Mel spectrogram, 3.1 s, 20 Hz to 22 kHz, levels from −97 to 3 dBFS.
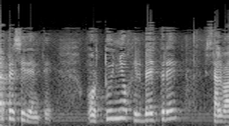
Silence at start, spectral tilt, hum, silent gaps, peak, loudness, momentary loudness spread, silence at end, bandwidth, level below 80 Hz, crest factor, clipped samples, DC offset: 0 s; -2.5 dB/octave; none; none; -6 dBFS; -19 LUFS; 16 LU; 0 s; 18 kHz; -60 dBFS; 14 dB; under 0.1%; under 0.1%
